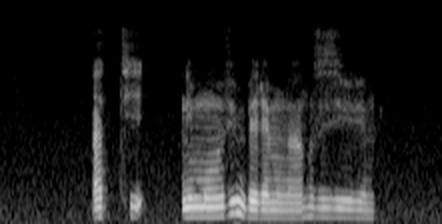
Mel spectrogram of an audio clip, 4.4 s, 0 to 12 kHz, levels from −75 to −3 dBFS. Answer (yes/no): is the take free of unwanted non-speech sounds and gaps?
yes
